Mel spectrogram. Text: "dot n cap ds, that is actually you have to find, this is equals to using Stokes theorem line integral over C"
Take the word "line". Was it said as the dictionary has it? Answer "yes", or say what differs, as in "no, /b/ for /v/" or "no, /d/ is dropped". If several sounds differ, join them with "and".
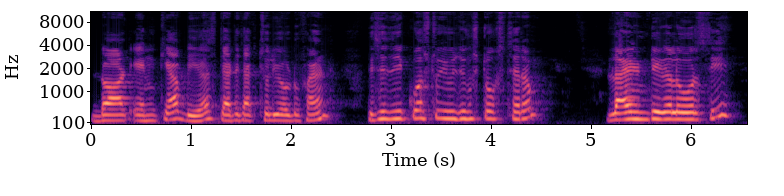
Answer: no, /n/ is dropped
